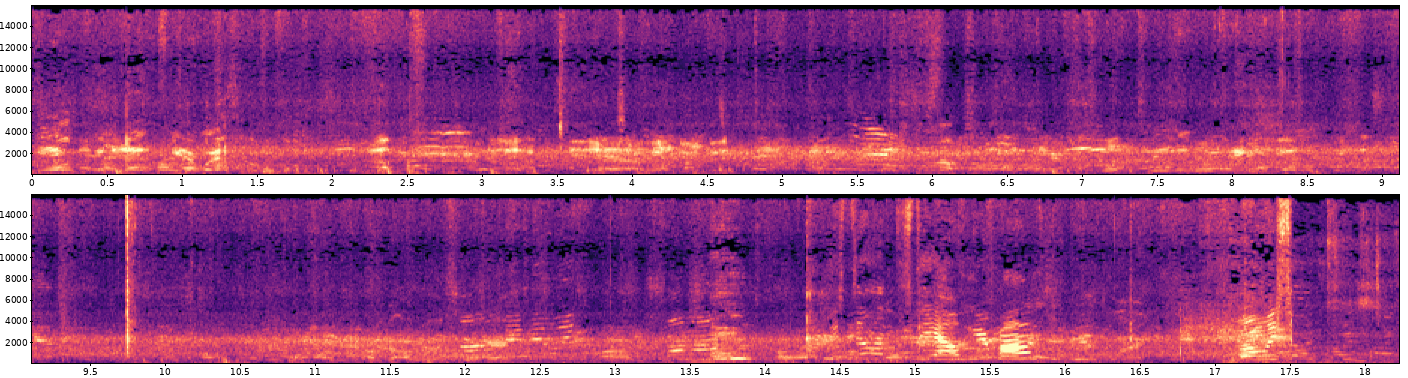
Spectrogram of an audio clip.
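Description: Men talk and call out nearby, outdoors.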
